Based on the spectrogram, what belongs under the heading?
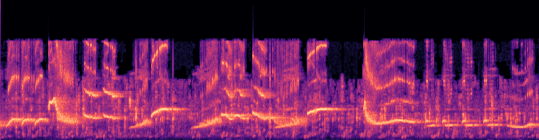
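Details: Melodious orange-headed thrush song for bird therapy: clear fluty whistles sliding up and down, separate phrases rising then falling, with a brief pause before a long level whistled note at the close.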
